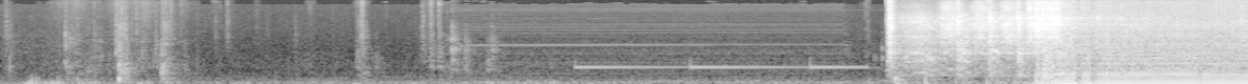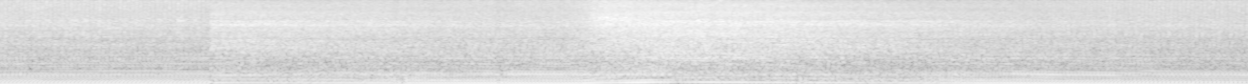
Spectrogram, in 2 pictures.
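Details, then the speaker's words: Chevy Equinox before muffler replacement: cranks and catches, then loud raspy exhaust note swelling with revs; the muffler itself is broken, to be cut off and a new one welded on. "It's actually broken on that muffler itself, and I have a brand new one for it that we will be cutting this one off and welding a new one on there."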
